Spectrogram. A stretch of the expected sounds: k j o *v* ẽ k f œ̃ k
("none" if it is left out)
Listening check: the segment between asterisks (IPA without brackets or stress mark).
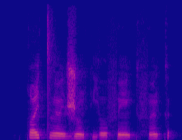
f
